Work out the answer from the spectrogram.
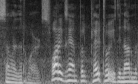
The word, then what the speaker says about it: Plato: For example, Plato is the normal pronunciation, and if it is pronounced with a flap, it is pronounced as Play-Doh. So if you pronounced it like Play-Doh, and play has another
